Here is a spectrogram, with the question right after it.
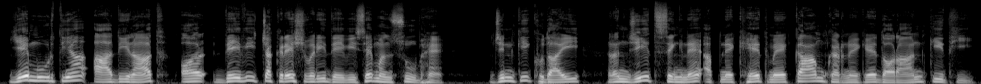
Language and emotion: Urdu, neutral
